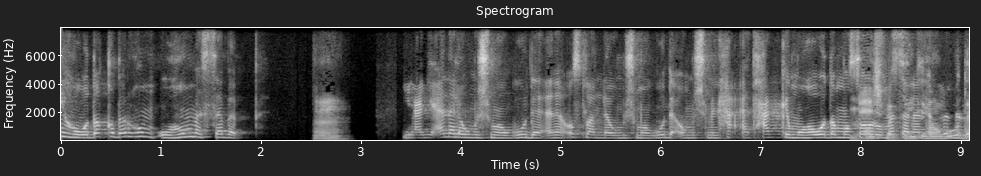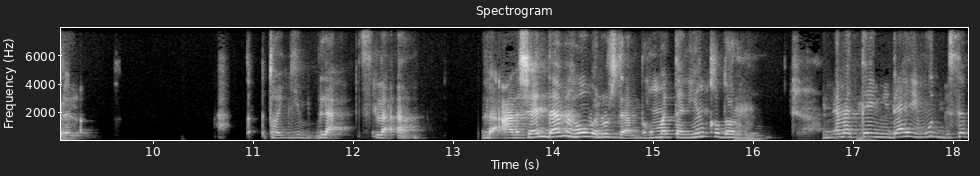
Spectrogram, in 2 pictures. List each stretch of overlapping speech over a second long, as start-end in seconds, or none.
7.9-9.3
